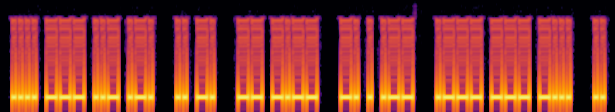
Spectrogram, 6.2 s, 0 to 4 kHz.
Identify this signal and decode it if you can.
Morse code, heard as a keyed tone, about 36 wpm, 550 Hz. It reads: HOUR IN MY NEW JOB I
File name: podcast / News headlines-1x-35x35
